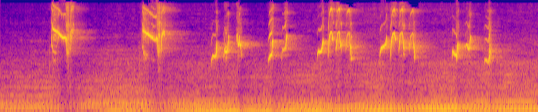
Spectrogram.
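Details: Long-tailed shrike singing a full mimicry-filled song, used to provoke other shrikes into singing; two sharp high downslurred notes, then a rapid run of short, bright chattering bursts, loud and close, with a low hum underneath.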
